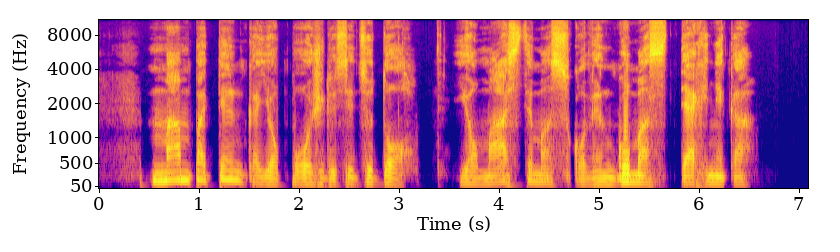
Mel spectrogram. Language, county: Lithuanian, Šiauliai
